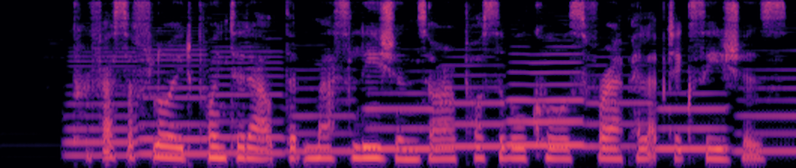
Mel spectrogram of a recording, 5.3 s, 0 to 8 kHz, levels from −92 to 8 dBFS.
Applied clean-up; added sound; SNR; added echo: classical method Wiener filter.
